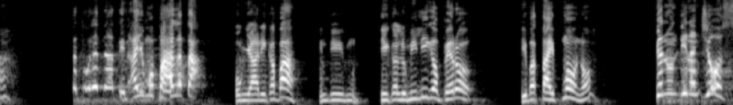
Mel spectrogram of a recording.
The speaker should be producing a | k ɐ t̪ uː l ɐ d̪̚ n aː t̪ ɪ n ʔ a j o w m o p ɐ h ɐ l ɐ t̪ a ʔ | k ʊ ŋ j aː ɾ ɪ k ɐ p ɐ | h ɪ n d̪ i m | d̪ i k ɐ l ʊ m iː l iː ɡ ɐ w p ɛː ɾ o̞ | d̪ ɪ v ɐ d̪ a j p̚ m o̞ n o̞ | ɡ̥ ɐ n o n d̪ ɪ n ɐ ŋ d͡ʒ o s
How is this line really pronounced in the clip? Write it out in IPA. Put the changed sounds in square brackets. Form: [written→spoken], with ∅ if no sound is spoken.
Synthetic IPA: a | k ɐ t̪ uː l ɐ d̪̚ n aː t̪ ɪ n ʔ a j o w m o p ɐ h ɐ l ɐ t̪ a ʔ | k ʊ ŋ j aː ɾ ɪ k ɐ p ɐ | h ɪ n d̪ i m | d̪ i k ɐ l ʊ m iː l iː ɡ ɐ w p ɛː ɾ o̞ | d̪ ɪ [v→b] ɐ [d̪→t̪] a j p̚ m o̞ n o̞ | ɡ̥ ɐ n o n d̪ ɪ n ɐ ŋ d͡ʒ o s

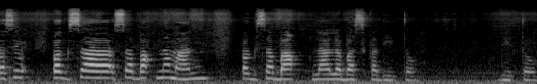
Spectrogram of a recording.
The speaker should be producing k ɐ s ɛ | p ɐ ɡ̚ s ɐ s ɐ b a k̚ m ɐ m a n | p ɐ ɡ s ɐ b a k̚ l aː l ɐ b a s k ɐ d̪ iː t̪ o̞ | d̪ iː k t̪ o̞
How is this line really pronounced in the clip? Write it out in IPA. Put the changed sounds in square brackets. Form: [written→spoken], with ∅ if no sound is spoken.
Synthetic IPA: k ɐ s ɛ | p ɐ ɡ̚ s ɐ s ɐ b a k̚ [m→n] ɐ m a n | p ɐ ɡ s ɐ b a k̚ l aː l ɐ b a s k ɐ d̪ iː t̪ o̞ | d̪ iː [k→∅] t̪ o̞

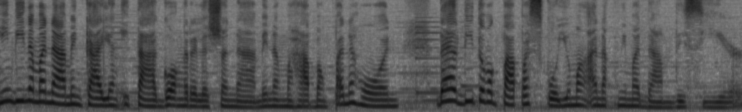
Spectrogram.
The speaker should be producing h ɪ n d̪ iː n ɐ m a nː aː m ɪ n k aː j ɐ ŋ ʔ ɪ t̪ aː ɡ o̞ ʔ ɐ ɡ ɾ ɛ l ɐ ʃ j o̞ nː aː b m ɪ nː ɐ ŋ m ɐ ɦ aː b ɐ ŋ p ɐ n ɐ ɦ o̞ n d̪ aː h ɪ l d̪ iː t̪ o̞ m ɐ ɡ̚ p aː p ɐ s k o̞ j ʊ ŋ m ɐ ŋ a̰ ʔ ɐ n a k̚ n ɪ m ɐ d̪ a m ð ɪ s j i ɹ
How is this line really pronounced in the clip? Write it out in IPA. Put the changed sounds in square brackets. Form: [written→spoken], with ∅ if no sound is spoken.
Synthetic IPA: h ɪ n d̪ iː n ɐ m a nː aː m ɪ n k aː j ɐ ŋ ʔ ɪ t̪ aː ɡ o̞ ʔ ɐ [ɡ→ŋ] ɾ ɛ l ɐ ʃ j o̞ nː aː [b→∅] m ɪ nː ɐ ŋ m ɐ ɦ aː b ɐ ŋ p ɐ n ɐ ɦ o̞ n d̪ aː h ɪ l d̪ iː t̪ o̞ m ɐ ɡ̚ p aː p ɐ s k o̞ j ʊ ŋ m ɐ ŋ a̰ ʔ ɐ n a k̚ n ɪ m ɐ d̪ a m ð ɪ s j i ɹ

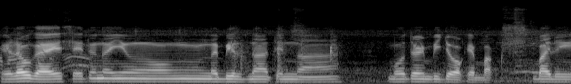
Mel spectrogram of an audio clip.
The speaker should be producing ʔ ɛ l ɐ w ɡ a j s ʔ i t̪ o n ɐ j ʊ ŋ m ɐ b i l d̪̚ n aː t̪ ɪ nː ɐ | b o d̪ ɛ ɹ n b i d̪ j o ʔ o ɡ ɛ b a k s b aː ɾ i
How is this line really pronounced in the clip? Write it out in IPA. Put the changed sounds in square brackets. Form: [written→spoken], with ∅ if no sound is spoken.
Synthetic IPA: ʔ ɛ l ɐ w ɡ a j s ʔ [i→ɛ] t̪ o n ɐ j ʊ ŋ [m→n] ɐ b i l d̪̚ n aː t̪ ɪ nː ɐ | [b→m] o d̪ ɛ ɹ n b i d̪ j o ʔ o [ɡ→k] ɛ b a k s b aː [ɾ→l] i

